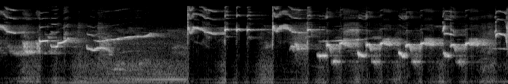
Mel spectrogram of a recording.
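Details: A black magpie robin, said to be very rare, gives a gliding whistle and scratchy notes, then a sudden run of high looping whistles and a quick, bubbling series of chirps, with a soft low hum behind.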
